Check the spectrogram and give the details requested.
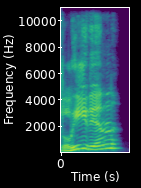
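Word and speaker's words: Kuehnelt-Leddihn: His name is Leadin. I have now learned pronounced that way because Spoon showed me a rare lecture of his, because he died a long ass time ago.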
